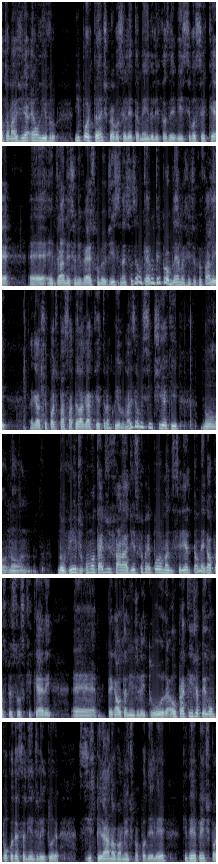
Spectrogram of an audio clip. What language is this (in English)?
Portuguese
